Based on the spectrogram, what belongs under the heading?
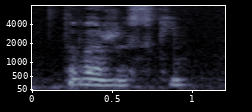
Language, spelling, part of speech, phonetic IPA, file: Polish, towarzyski, adjective, [ˌtɔvaˈʒɨsʲci], LL-Q809 (pol)-towarzyski.wav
